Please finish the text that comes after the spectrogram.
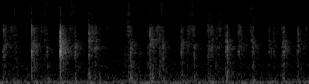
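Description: A deck of hip hop tarot cards is shuffled in quick, close riffles, a soft rhythmic series of papery flicks and slaps repeating steadily over a few seconds.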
